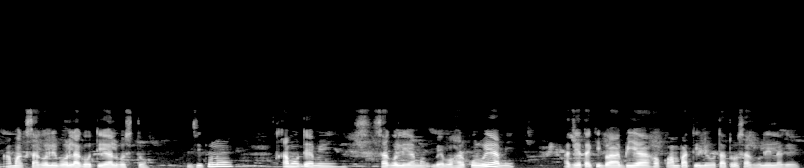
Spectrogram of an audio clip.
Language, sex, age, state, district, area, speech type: Assamese, female, 45-60, Assam, Udalguri, rural, spontaneous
